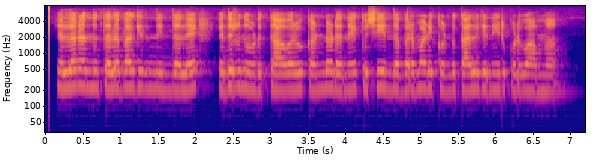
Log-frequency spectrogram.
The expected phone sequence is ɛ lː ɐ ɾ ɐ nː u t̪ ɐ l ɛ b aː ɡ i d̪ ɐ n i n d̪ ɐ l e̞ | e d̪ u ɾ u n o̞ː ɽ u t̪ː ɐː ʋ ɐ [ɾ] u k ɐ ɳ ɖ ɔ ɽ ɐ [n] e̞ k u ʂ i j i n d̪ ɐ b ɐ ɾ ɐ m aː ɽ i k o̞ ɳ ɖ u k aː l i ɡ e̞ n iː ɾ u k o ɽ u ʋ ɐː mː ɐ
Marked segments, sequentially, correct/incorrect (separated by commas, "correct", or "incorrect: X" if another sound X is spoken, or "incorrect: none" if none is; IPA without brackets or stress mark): correct, correct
